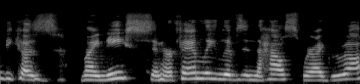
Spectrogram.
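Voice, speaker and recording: A woman with an American accent talks at a fairly quick pace in a fairly high pitch with ordinary pitch variation, an unremarkable speaking voice. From Pittsburgh, Pennsylvania. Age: 60s. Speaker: community member. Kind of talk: public comment at community meeting.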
